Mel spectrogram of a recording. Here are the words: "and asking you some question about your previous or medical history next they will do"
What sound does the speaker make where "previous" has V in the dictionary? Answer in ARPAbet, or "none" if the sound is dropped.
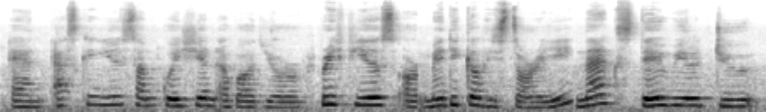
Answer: F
